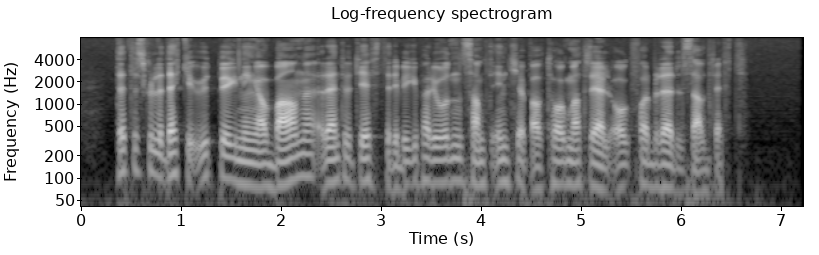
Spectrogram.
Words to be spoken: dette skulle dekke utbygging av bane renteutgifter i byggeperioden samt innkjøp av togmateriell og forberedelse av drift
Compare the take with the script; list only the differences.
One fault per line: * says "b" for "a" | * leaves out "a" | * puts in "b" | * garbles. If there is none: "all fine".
all fine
